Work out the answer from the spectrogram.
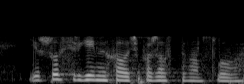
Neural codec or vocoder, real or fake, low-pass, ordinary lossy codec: none; real; 3.6 kHz; none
